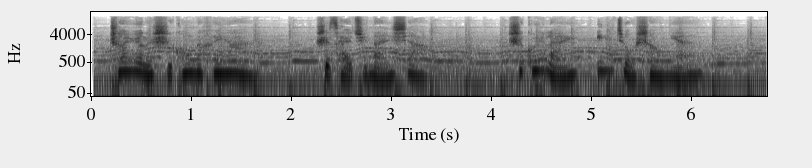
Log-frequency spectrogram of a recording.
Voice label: 女 微电影 自然说话; 采菊南山

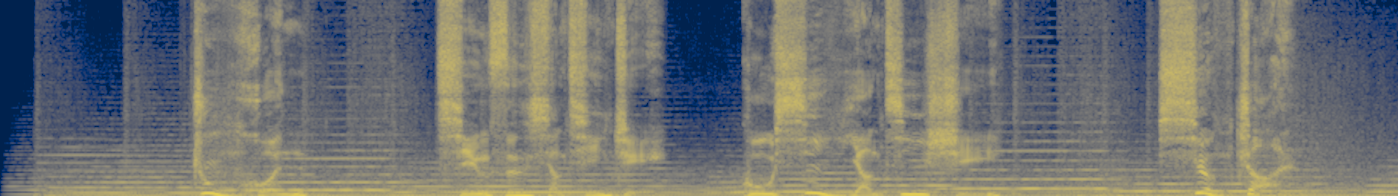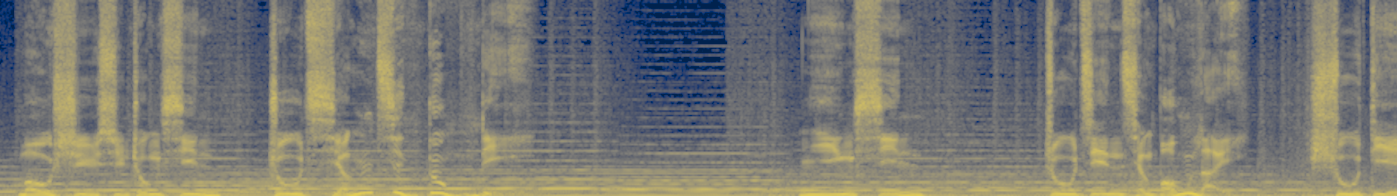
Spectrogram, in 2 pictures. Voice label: 男 军队党政 铸魂 大气澎湃

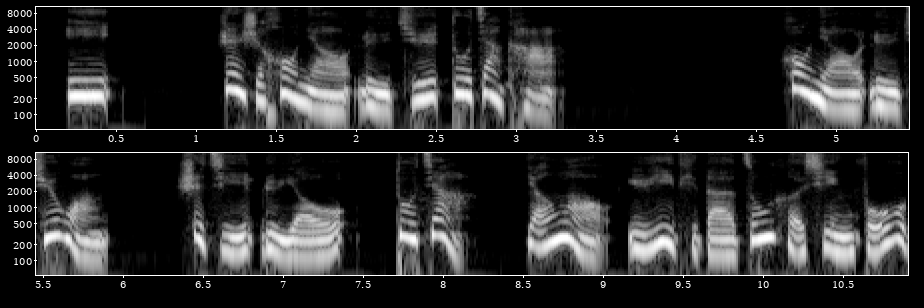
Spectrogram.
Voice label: 女, 旅游品牌宣传; 候鸟旅居网宣传配音

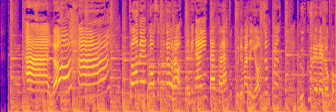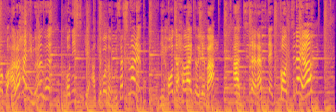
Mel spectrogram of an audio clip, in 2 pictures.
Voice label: 激情-广告

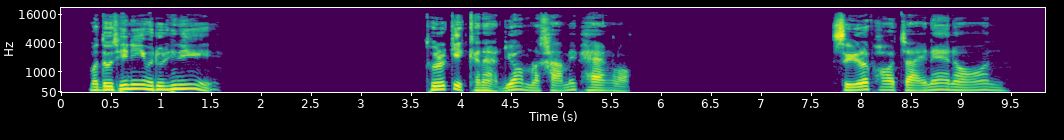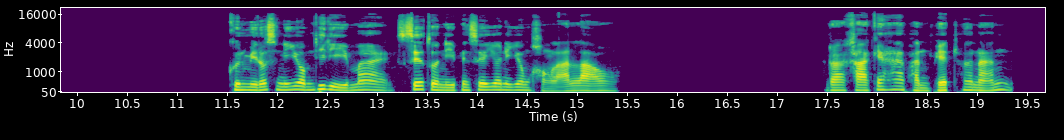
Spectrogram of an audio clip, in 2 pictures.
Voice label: 泰语 男声 角色

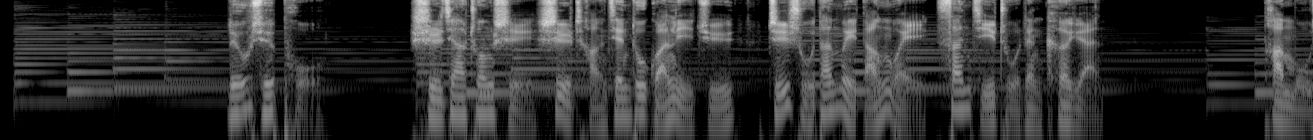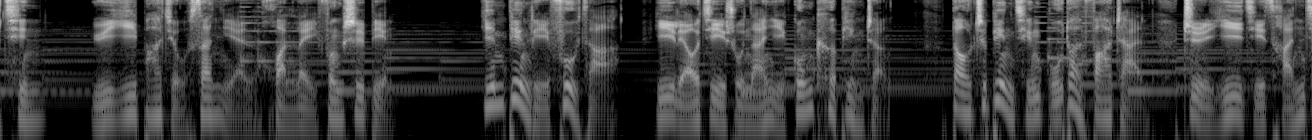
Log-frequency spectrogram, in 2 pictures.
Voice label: 男 独白

